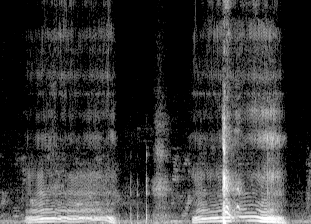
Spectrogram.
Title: Baby girl watching mom snoring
